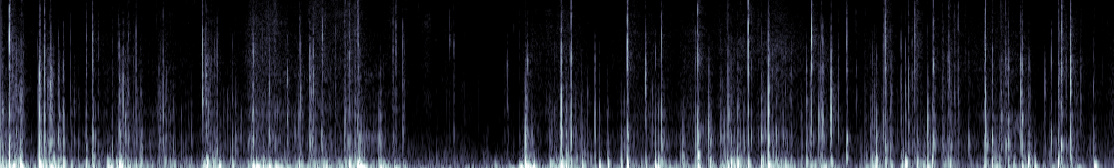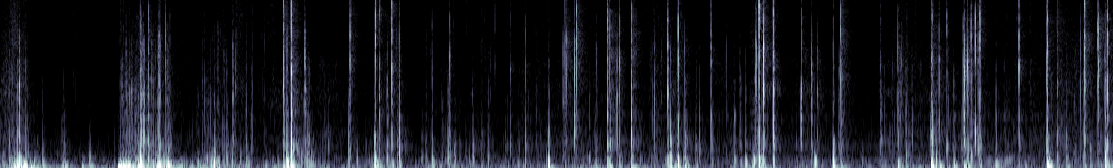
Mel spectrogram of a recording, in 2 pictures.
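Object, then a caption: Thin plastic protective film over a small audio mixer. Gloved fingertips press, rub and crinkle thin clear plastic protective film over a small black audio mixer with metal jack sockets. The result is a steady run of close, soft crinkles and dull thumps, heavy in the low end, with sharp, bright crackles scattered throughout and brief pauses between bursts.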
